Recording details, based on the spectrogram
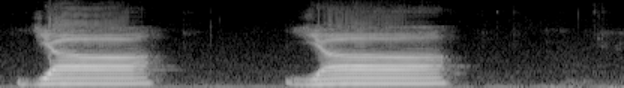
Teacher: یا یا کی ادائیگی میں زبان کے درمیان کو تالو کی طرف بلند کرتے ہوئے باریک آواز میں پڑھیں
